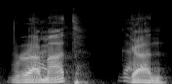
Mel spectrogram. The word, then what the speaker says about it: Ramat Gan: how do you say it like Ramat Ramat Gan G gun gun yeah yeah okay so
